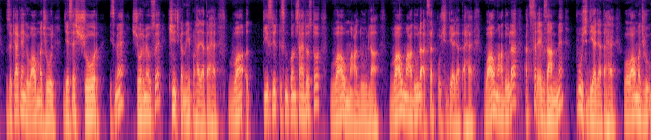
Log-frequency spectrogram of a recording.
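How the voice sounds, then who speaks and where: Man teaching grammar with quiz-style repetition. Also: mid-range voice. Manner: repeats terms and quizzes students with rhetorical questions; draws out example words slowly. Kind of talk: exam-prep grammar lesson.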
